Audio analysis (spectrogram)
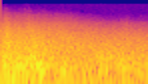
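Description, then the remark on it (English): A loud rumble of thunder from a storm outside rolls through, broad and booming, with cracking lightning, holding steady before slowly easing off. No voices are heard. “The storm was pounding outside. Thunder and lightning, like cracking lightning too.”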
